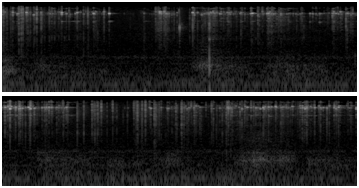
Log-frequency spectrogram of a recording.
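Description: A beaded wire ring collar necklace with metal disc dangles is held in both hands and rotated while long nails scratch across the beads. The dangles jingle continuously in soft, bright metallic tinkles over steady clicking and scratching, all at a quiet level with a low background rumble.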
